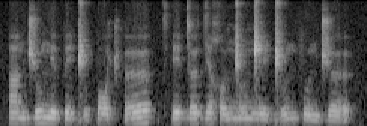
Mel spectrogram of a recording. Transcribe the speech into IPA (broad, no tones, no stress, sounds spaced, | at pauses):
a n d͡ʒ ʊ ŋ e p e ɡ͡ǁ ʊ p ɔ t͡ʃʼ œ | t͡sʼ e d œ d e χ ʊ ŋ͡ǁ ʊ ŋ͡ǁ e ɡ͡ǁ ʊ n f ʊ n d͡ʒ œ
